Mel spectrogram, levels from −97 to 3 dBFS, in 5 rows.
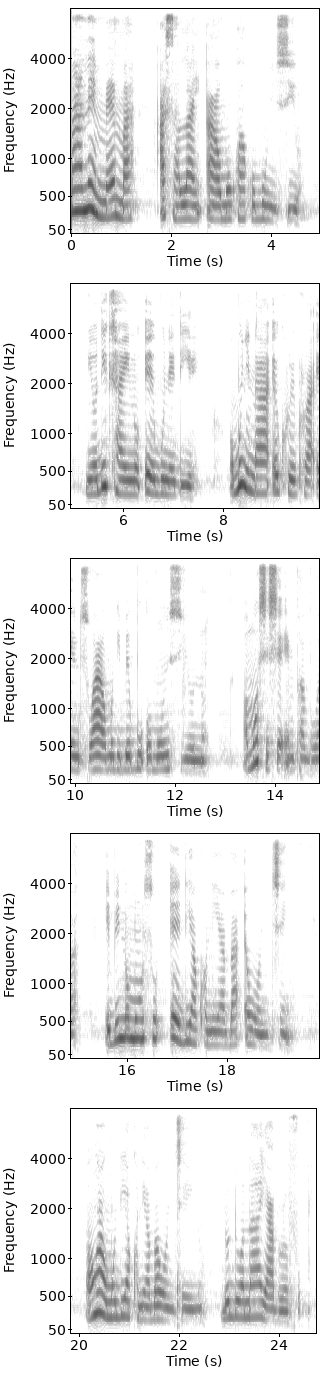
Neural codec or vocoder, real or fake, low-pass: vocoder, 44.1 kHz, 128 mel bands every 256 samples, BigVGAN v2; fake; 7.2 kHz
